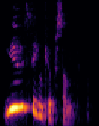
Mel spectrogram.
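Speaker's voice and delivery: put-on high, loud girlish voice; a princess ordering him, pitched high and loud; high and loud, demanding; Rapunzel, bossy. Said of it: "said Rapunzel".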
